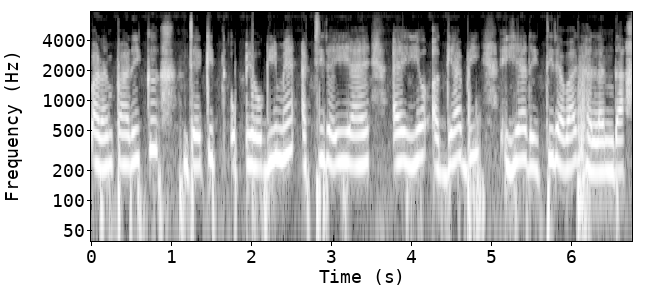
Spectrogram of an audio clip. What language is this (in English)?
Sindhi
